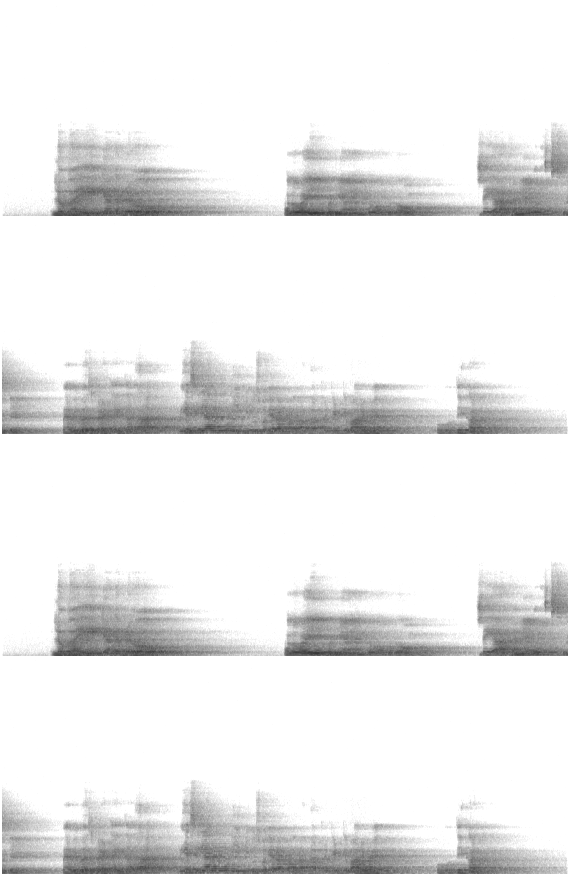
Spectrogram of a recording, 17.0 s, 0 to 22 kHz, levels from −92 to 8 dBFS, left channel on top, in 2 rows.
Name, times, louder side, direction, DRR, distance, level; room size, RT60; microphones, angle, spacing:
voice 1, 0.7-2.4 7.1-8.4 9.4-14.2 15.0-15.6, equal, 5° right, -5 dB, 2.0 m, -26 dB
voice 2, 4.2-6.2 7.5-8.1 8.4-8.9, equal, 15° left, -2 dB, 0.7 m, -24 dB
15.5 x 9.7 x 3.7 m, 2.1 s
head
